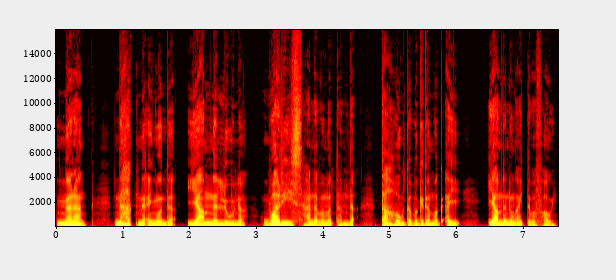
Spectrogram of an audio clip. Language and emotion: Manipuri, sad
